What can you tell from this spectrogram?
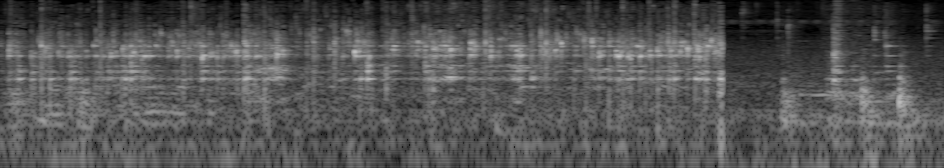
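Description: A small amount of oil sizzling and crackling in a hot nonstick frying pan as a metal spatula spreads it. The pan is hot and the oil is sparse, so it spits. The sizzle cuts off abruptly about five seconds in, leaving a few separate clicks.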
